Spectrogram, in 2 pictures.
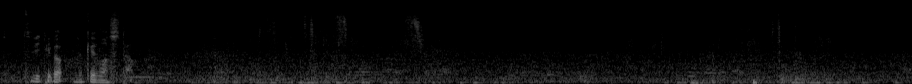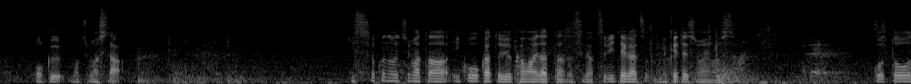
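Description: Heavy cloth jackets rustle and snap as two men grapple.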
